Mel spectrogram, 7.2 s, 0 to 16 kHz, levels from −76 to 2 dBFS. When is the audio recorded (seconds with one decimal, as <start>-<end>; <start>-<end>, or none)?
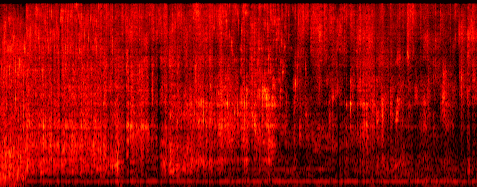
0.0-1.5; 3.2-4.4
